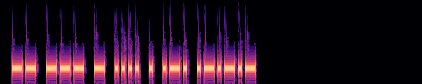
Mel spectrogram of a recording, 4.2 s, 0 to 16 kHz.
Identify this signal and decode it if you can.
Morse code, heard as a keyed tone, about 34 wpm, 700 Hz. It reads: MOTHER.
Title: Sentences from Top 1000 Words - Review Part 4 - 35wpm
